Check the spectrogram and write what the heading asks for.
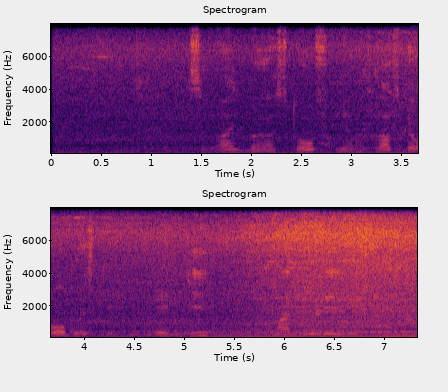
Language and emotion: Russian, neutral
